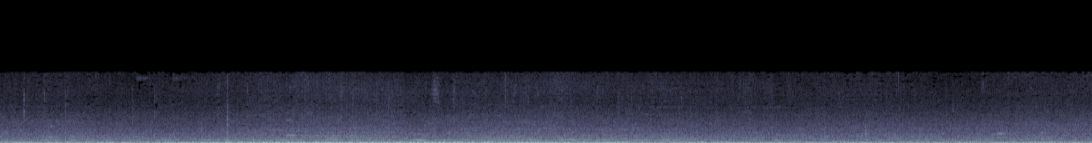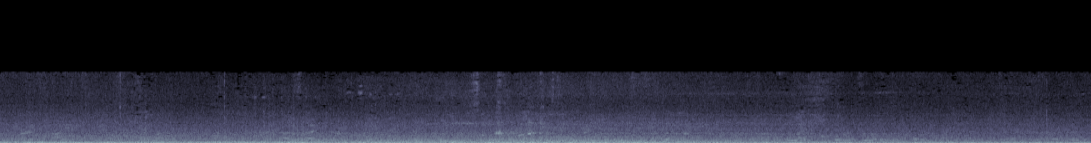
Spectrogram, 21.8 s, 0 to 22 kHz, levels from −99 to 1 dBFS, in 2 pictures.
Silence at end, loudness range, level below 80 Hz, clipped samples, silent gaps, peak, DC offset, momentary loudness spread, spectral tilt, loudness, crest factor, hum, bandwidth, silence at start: 0 s; 5 LU; -52 dBFS; under 0.1%; none; -24 dBFS; under 0.1%; 7 LU; -7 dB/octave; -40 LUFS; 16 dB; none; 11.5 kHz; 0 s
